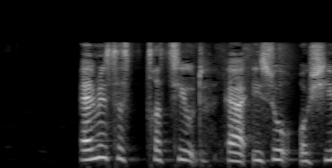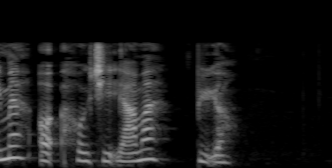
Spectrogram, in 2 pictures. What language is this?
Danish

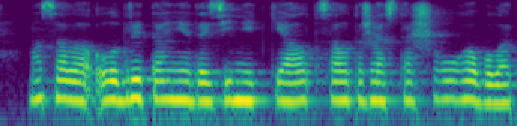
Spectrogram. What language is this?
Kazakh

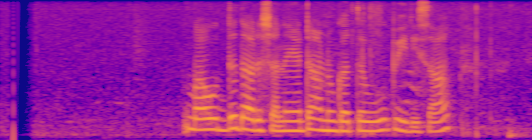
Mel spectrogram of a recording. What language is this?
Sinhala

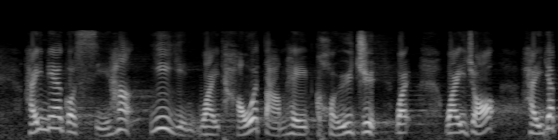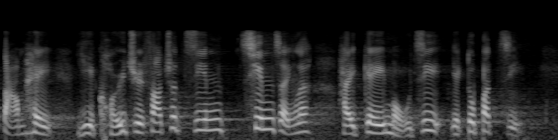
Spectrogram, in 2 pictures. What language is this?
Cantonese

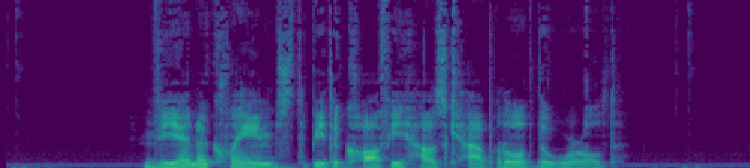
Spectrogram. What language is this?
English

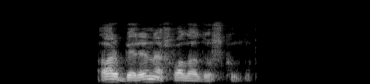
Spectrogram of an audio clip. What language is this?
Laz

